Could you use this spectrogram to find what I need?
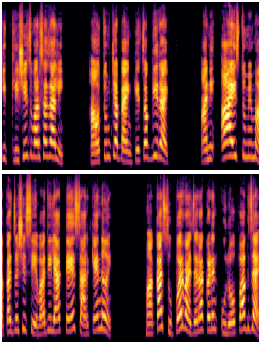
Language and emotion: Goan Konkani, angry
